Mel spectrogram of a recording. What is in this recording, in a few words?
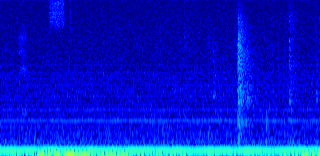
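"pump", spoken word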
